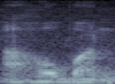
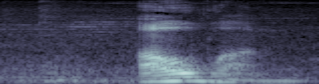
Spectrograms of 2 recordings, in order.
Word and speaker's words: আহ্বান: আমরা কখনোই আহ্বান বলবো না। আমরা বলব আহবান।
